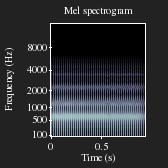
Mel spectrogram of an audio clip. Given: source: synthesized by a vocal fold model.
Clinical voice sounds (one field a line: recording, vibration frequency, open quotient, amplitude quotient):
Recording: sustained vowel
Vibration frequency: 50 Hz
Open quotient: 0.1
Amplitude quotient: 1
